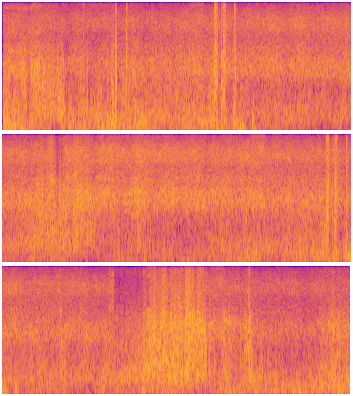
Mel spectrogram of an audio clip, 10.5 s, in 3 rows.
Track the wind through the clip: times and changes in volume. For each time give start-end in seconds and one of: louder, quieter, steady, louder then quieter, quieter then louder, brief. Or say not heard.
0.0-10.4 quieter then louder.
